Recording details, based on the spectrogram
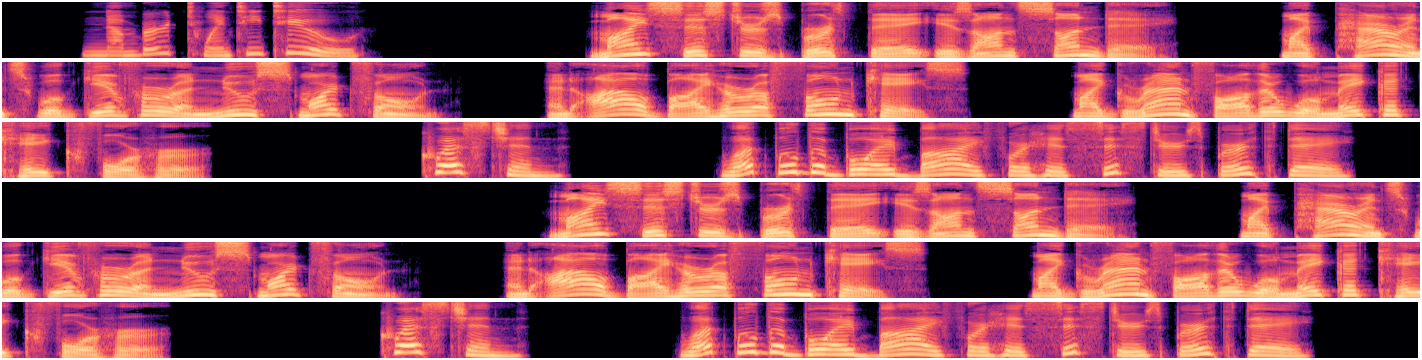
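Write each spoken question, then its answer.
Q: Question. What will the boy buy for his sister's birthday?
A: A phone case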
